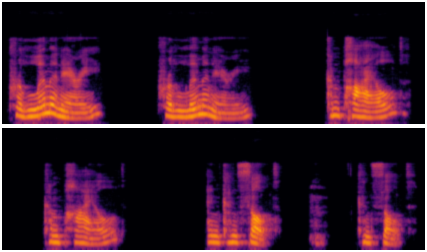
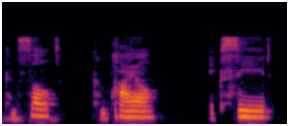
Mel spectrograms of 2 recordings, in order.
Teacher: They all have stress on the second syllable. That's common with our verbs.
